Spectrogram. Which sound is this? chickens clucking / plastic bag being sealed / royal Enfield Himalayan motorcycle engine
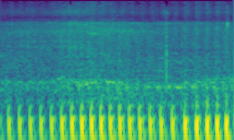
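royal Enfield Himalayan motorcycle engine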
